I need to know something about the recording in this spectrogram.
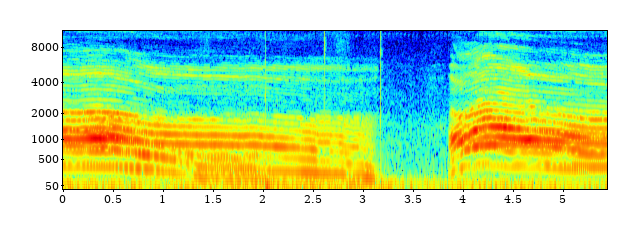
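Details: Fighting domestic cats, a quarrelsome pair: one long loud yowl gliding steadily downward for three seconds, a short quiet gap, then a sharp rising howl starts again.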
